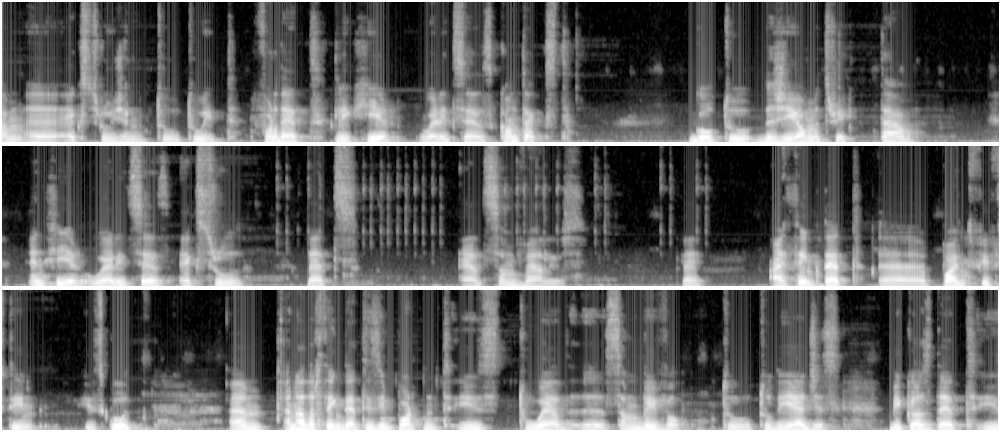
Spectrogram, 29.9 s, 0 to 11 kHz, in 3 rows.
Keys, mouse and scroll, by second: 12.6-25.0 drag, 25.0-25.6 scroll down 2, 25.6-26.9 scroll up 1.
